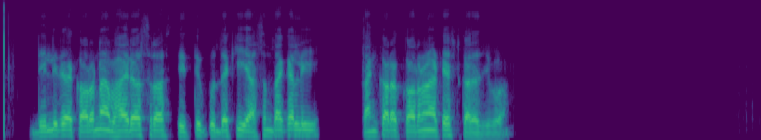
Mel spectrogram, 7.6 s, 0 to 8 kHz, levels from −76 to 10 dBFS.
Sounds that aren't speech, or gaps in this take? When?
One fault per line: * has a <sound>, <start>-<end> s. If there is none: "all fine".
all fine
